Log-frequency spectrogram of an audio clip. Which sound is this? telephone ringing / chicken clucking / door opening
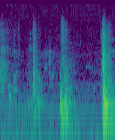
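door opening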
